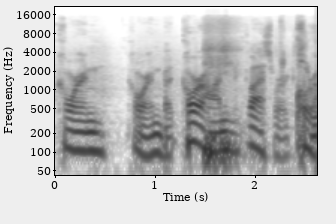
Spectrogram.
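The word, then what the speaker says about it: Korran: Corin, but Cororon Glass Works. Cororon.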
